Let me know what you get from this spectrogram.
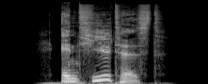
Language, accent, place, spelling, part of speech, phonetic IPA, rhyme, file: German, Germany, Berlin, enthieltest, verb, [ɛntˈhiːltəst], -iːltəst, De-enthieltest.ogg
- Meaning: second-person singular subjunctive I of enthalten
